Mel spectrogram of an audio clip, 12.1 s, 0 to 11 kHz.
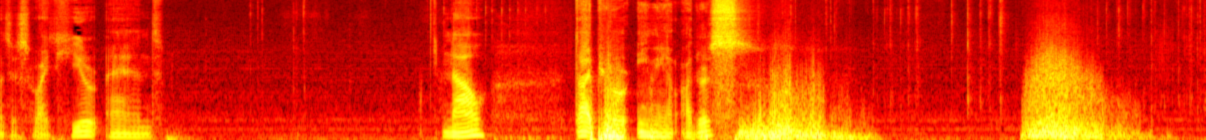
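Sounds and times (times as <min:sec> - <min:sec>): keyboard typing clicks: 0:04.8 - 0:05.4, 0:08.8 - 0:10.1, 0:11.1 - 0:12.0
low rumble: 0:10.2 - 0:11.8.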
